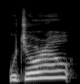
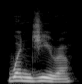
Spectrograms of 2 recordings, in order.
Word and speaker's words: Wanjiro: porch her ears perked ujoro sorry I can't pronounce your name she said Is it true they're almost done yes they are I said and my name is pronounced wanjiro how come you don't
